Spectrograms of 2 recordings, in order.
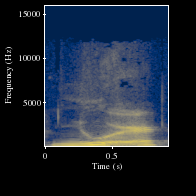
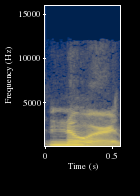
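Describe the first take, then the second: First: The vowel does not sound like 'nor'. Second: The vowel sounds like the word 'nor'. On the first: The speaker calls it right. "It is Noor" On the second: The speaker calls it wrong. "It's not Noor, like neither nor"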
